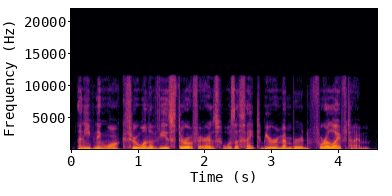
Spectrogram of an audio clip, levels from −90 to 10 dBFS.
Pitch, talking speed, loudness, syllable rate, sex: 125 Hz, 220 wpm, -17 LUFS, 7.0 syllables/s, male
